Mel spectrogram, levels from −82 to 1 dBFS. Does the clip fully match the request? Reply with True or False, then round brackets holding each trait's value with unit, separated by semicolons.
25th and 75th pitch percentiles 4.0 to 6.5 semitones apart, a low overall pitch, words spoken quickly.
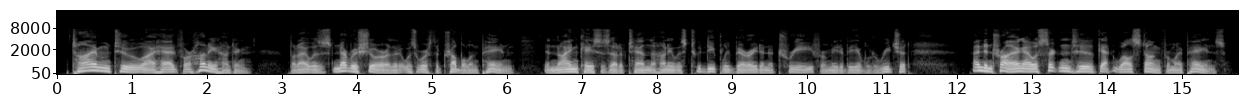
True (5.1 semitones; 100 Hz; 215 wpm)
